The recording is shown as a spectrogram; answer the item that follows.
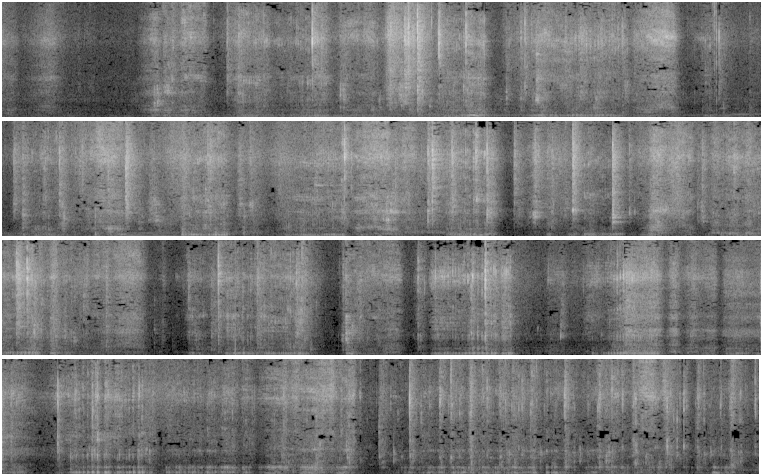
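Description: English bulldog breathing noisily and snuffling over a bowl of raw food, in irregular bursts.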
